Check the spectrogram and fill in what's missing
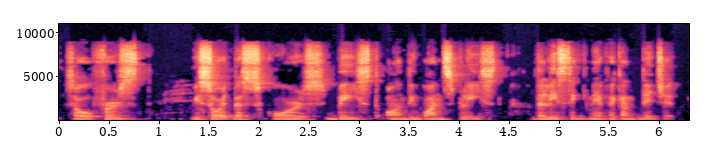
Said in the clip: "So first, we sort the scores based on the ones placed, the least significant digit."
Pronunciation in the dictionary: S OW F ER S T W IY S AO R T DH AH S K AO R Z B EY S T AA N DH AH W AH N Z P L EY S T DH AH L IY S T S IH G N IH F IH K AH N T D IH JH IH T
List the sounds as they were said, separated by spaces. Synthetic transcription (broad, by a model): S OW F ER S T W IY S AO R T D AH S K AO R S B EY S T AA N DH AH W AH N S P L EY S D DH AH L IY S T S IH G N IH F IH K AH N T D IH JH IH T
